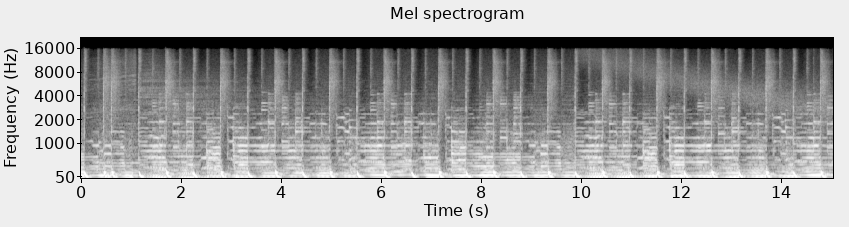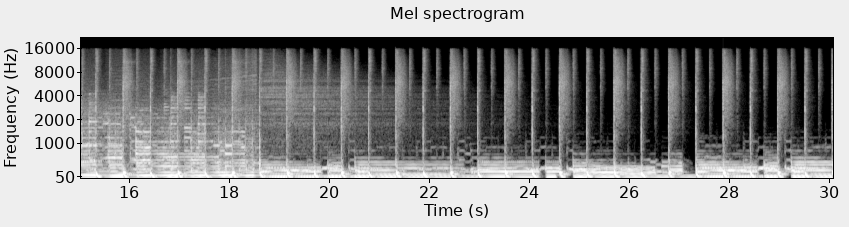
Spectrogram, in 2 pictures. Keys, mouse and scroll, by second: 2.5 ctrl+z, 3.3 click, 4.8 right click, 7.4 click, 15.9 click, 25.4 click.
